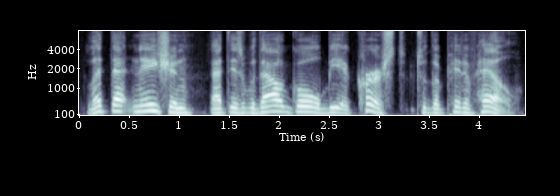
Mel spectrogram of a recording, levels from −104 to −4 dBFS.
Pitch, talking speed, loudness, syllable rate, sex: 165 Hz, 190 wpm, -16 LUFS, 4.4 syllables/s, male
